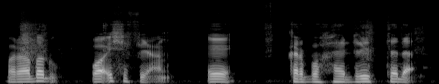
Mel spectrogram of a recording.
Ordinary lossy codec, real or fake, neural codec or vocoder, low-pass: none; real; none; 19.8 kHz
